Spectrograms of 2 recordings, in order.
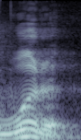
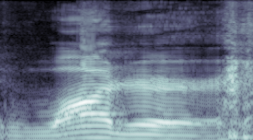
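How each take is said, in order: First: The word is said in a Philadelphia accent. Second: The word is said in a Californian accent. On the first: "because I grew up saying woulda" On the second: "Like in that Californian SNL"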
